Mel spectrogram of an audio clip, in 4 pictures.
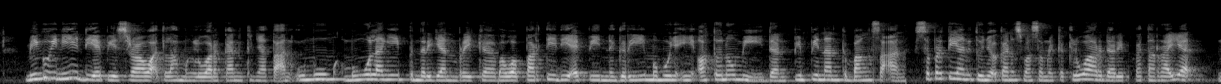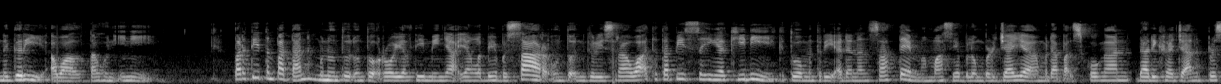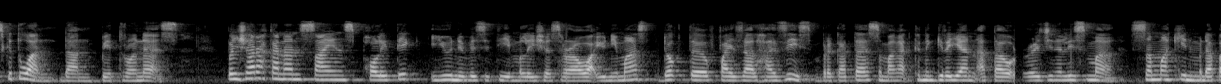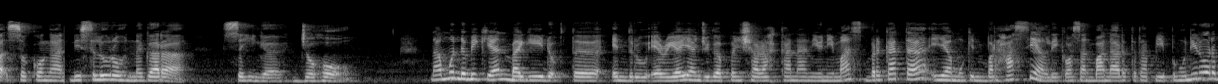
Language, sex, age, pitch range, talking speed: English, female, 20-39, 180-210 Hz, 130 wpm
